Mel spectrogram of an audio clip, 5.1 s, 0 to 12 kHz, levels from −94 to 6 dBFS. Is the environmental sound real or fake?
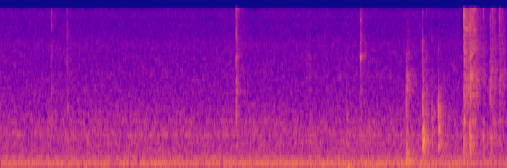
real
